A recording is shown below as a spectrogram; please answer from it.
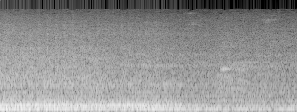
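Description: Low rumble of road traffic going by, fading away over the two seconds.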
